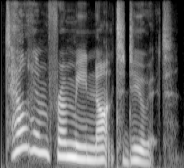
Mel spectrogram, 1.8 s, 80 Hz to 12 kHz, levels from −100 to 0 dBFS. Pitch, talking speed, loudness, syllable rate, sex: 250 Hz, 260 wpm, -14 LUFS, 4.5 syllables/s, female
